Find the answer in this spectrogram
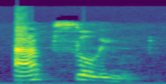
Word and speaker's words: absolute: syllable ball abolish abolish absolute absolute at sir root the stress is on first syllable AB absolute absolute acceptance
